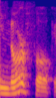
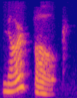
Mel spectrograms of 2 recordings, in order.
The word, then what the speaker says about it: Norfolk: Yeah, I say Norfolk is the proper way to say that word. – Norfolk.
